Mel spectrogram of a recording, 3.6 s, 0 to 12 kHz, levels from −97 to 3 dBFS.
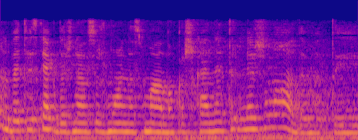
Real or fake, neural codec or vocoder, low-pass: fake; codec, 16 kHz, 16 kbps, FreqCodec, larger model; 7.2 kHz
